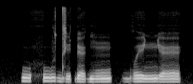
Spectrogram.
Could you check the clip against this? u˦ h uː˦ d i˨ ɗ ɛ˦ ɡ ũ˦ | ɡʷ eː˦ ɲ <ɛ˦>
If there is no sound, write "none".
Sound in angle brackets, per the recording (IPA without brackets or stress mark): ɛ˦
